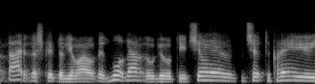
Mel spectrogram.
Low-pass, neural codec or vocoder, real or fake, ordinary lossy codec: 7.2 kHz; codec, 16 kHz, 0.5 kbps, FreqCodec, larger model; fake; Opus, 24 kbps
